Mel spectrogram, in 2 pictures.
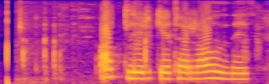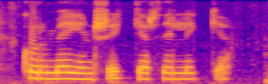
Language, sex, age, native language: Icelandic, female, 13, Icelandic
